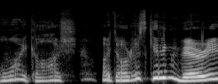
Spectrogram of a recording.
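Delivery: mock, put-on surprise. Retelling the father's reaction to the engagement: imitating put-on surprise. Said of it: "my dad acts so surprised".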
